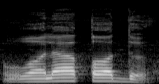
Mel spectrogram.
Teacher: وَلَقَدْ قاف دال زبر قد، قاف دیکھ لیں، قاف کو موٹا پر پڑھیں گے، اور لفظ دال ہے تو دال اور ساکن ہو رہا ہے تو اس کو ہم قلقلہ کریں گے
